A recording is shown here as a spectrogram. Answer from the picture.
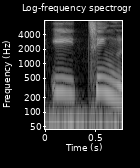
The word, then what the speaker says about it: eating: eating の t のところももっと砕けて eating ここも L の発音に近く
